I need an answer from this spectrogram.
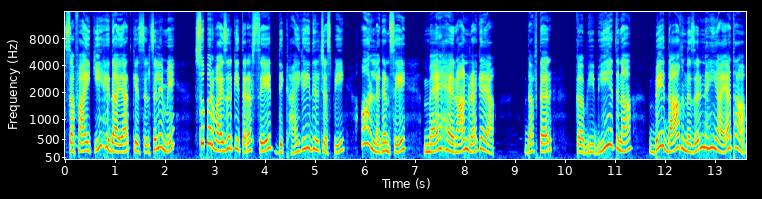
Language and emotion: Urdu, surprised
